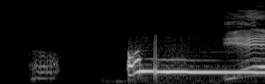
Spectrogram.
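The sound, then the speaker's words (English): A person imitates a wolf howl: after a brief vocal sound, a loud, sustained tone rings out, holding steady for more than a second before sliding upward at the end. “Do you want to give us a howl before you go?”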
